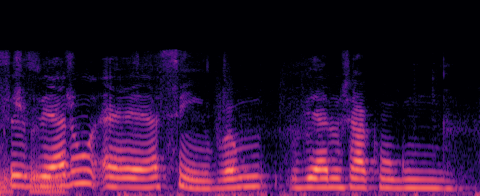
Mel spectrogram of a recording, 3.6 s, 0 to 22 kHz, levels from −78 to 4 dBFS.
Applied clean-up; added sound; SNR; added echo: none; none; none; none.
